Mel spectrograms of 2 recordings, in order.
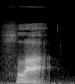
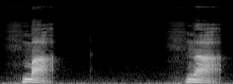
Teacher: the first consonant and the last are aspirated with air coming through the mouth, passing out through the mouth. However, the middle 2 are aspirated with air coming out of the nose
